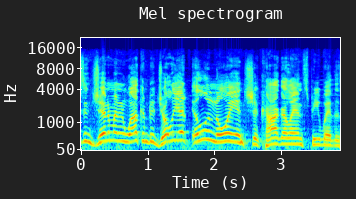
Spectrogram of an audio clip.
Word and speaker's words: Joliet: And uh you know, you at least pronounced Joliet, right? because it's, you know, some people call it Jolliet and uh there's nothing jolly about it, but they do have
